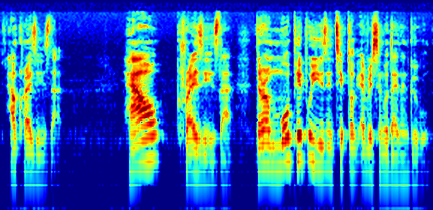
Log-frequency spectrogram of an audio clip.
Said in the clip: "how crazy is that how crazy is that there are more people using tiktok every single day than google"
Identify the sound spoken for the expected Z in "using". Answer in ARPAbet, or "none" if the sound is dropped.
Z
